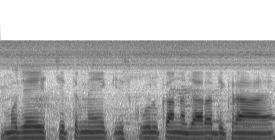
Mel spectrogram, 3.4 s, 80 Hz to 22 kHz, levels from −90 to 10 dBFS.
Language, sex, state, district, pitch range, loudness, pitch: Hindi, male, Madhya Pradesh, Katni, 115-125 Hz, -14 LUFS, 120 Hz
